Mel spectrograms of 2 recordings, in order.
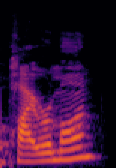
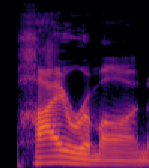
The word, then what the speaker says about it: Pyramon: Oh, Pyramon? Pyramon. Okay. Just like Pokemon.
